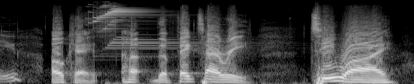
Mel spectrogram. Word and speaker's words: Tyree: Tyree is how you spell Tyree. Tyree. The H is silent.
